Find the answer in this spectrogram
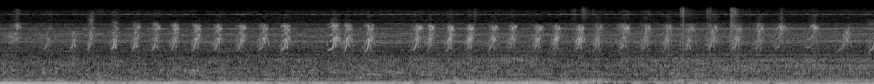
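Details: A 13-day-old Streak-eared Bulbul (Pycnonotus conradi) nestling in Ubon Ratchathani, Thailand, 15 April 2023, gives sharp, high begging chirps about three a second over a steady low hum.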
